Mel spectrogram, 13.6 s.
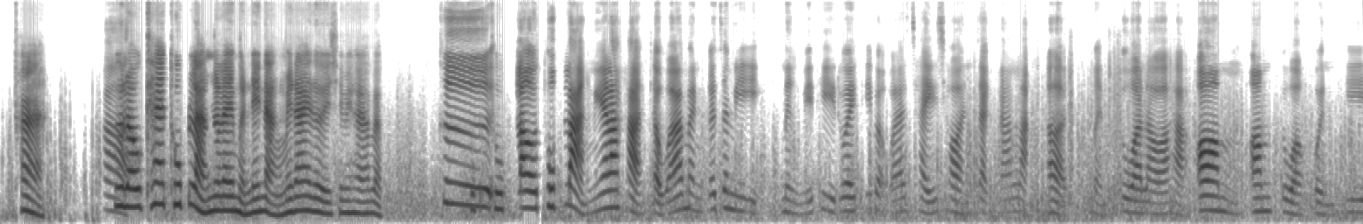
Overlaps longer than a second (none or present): none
